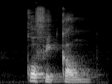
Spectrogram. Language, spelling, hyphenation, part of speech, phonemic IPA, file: Dutch, koffiekan, kof‧fie‧kan, noun, /ˈkɔ.fiˌkɑn/, Nl-koffiekan.ogg
- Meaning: a coffeepot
